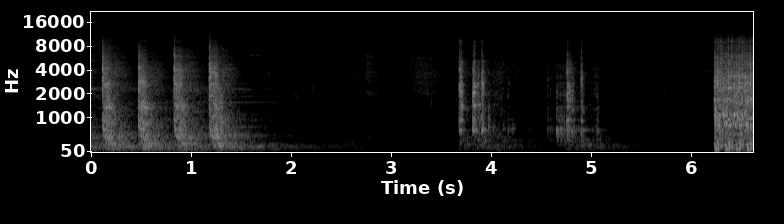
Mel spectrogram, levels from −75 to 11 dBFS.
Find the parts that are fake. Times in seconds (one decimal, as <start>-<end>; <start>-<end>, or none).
0.0-1.3; 2.0-6.6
